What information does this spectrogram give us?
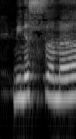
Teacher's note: जी अभी आप ये देखें कि मीनस समा, अब एंड पे क्या है, हमजा है, स्टॉप में हम हमजा को क्या करने लगे, साकिन। तो यहां पर हमजा साकिन की आवाज थोड़ी सख्ती से आती है। आप बिल्कुल ऐसे नहीं पढ़ेंगे कि जैसे आवाज जो है वो फिजा में बुलंद हुई है समा और फिर उसकी एंडिंग का नहीं पता चला, ठीक है?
